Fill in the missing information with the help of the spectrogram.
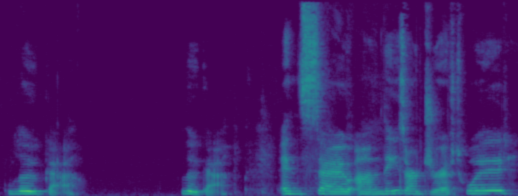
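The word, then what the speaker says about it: Lykke: And this is pronounced Luca.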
